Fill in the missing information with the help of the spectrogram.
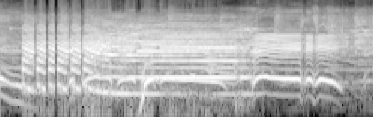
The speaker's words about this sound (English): Oh, yeah, we gotta get some air horns for this. Give me some air horns, kid.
